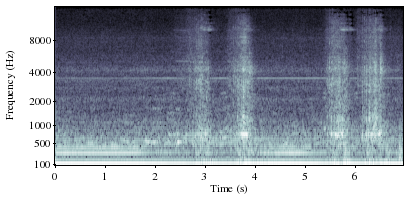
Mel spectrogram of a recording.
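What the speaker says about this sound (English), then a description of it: "I'm just going to sew it around to there" A sewing machine stitches a rib neckband into a T-shirt neckline, its motor humming steadily throughout, with a few short bursts of faster stitching standing out near and clear.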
